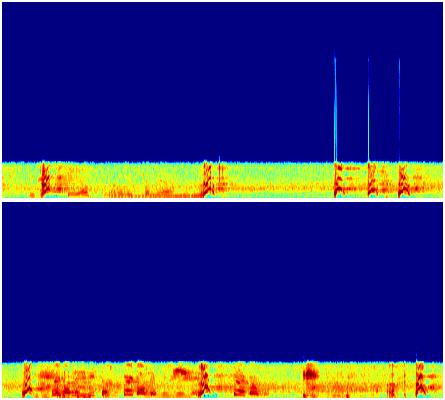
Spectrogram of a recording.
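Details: Muñeca, a pet dog confronting a praying mantis in a backyard, gives sharp barks and yips between stretches of Spanish speech from people urging her on; barking clusters around the middle and end.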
